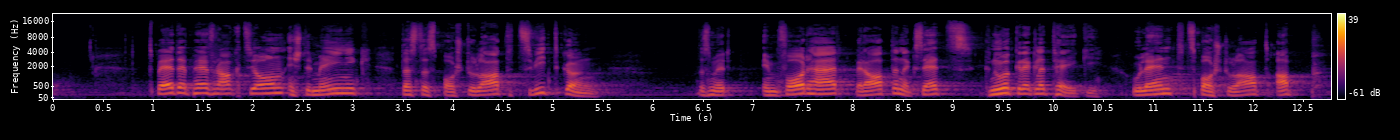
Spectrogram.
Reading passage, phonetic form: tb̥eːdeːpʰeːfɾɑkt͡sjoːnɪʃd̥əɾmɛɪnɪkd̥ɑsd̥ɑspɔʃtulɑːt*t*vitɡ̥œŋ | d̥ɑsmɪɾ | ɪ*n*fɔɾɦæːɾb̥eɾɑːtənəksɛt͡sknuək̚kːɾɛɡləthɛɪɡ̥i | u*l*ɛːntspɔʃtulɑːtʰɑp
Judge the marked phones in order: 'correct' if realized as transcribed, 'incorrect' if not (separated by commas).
incorrect, incorrect, correct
